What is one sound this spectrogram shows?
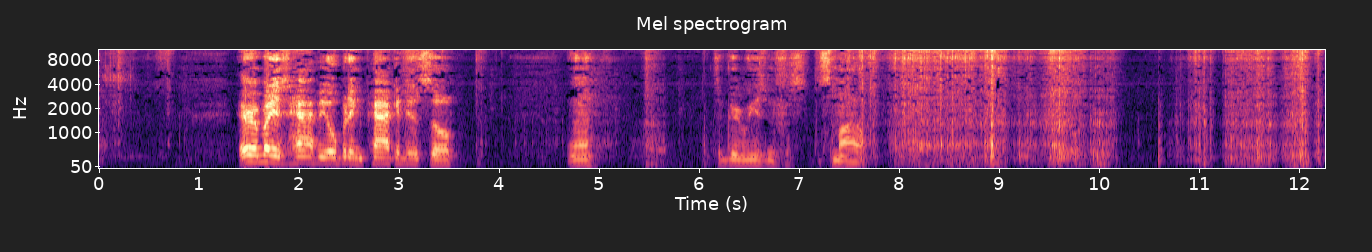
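Plastic packaging crinkles as it is torn open.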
